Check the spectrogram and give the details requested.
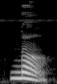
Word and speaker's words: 呢: Ma and na are similar in the following ways. Both go at the end of a statement. Both of them can form questions. Both of them are pronounced in neutral tone.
